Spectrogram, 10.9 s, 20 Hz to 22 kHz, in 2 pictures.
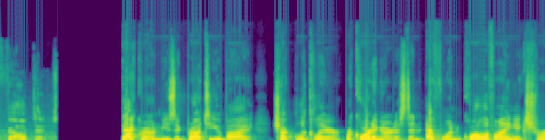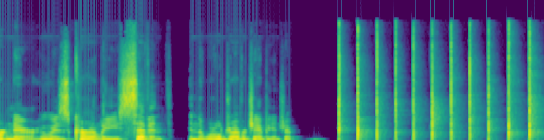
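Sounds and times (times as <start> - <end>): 
speech: 0.1 - 0.6, 1.2 - 8.5
single person clapping hands: 8.8 - 10.8.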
